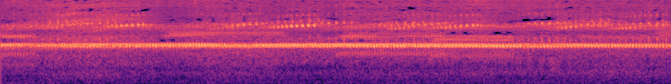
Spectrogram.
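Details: Frog chorus recorded in the St. Olaf College Natural Lands: one loud, unbroken high trill runs throughout, with fainter, higher trills rising and fading behind it.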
